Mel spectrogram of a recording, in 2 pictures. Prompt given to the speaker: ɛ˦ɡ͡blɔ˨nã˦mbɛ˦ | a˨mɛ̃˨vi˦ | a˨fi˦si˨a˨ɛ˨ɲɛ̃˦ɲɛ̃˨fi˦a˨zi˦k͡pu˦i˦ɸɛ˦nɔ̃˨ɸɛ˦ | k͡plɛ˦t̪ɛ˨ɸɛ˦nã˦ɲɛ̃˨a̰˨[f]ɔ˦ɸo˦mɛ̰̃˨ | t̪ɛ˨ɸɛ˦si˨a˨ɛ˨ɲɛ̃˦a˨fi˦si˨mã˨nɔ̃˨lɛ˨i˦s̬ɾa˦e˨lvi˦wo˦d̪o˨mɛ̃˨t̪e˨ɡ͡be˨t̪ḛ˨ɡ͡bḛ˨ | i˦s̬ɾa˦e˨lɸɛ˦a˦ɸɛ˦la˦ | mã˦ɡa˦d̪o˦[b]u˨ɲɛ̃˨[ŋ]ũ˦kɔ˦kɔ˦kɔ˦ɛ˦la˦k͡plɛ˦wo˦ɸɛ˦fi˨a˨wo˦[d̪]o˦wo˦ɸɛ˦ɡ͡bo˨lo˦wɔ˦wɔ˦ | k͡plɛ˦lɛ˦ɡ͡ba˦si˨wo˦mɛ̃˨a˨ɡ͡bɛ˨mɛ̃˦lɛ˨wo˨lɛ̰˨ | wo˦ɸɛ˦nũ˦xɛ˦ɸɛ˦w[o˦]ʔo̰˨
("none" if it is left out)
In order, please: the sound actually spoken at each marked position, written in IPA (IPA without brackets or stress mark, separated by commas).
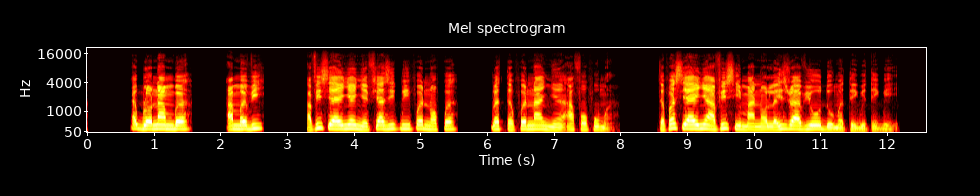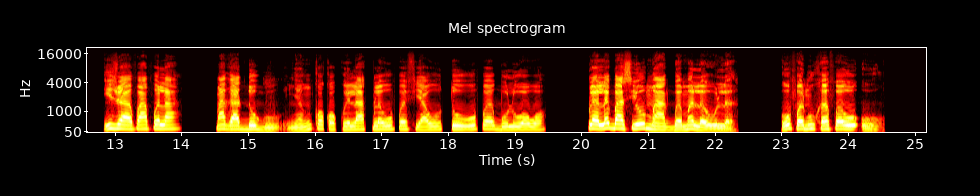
f, ɡ, ŋ, t̪, o˦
